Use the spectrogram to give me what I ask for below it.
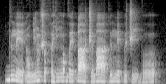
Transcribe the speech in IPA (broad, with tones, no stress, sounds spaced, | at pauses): b ɨ˦ m eː˨ ɗ ɔ̃˨ w i˦ ɾ ũ˧ ʃ o˧ h ə˧ j i˦ ŋ ɔ˦ ɡʷ eː˧ ɓ aː˦˨ t͡ʃ ə˧ w aː˦˨ k ɨ˦ m e˧ p ɨ˧ t͡ʃ iː˨ b oː˨˦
